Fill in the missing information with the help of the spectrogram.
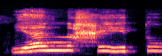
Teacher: Kalau nun sukun atau tanwin ketemu dengan huruf ha dan ha, maka dia hukumnya sama-sama nunnya dibaca jelas. Nunnya dibaca jelas. Ya, tidak tambah dengung lagi. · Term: idhar halqi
